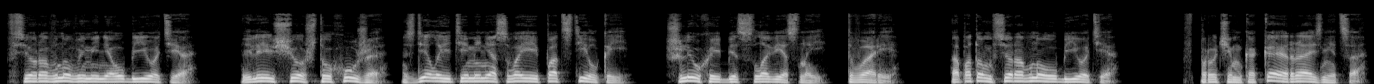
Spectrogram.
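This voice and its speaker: A man voicing a bitter, despairing middle-aged woman who shouts insults. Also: medium pitch, animated, a little slow, no echo, studio quality.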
